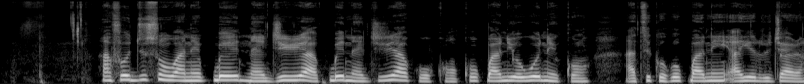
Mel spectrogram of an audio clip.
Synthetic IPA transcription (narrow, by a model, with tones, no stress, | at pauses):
a˧fo˧d͡ʒu˦sũ˦wa˦˨nĩ˧˦k͡pe˦nã˨d͡ʒi˦ɾi˦a˦˨k͡pe˦nã˨d͡ʒi˦ɾi˦a˦˨ko˨kʰã˨ko˦k͡pa˧nĩ˦o˧wo˦nĩ˦˨kã˧ | a˨ti˧ko˨ko˦k͡pa˧nĩ˦a˧je˦˨lu˧˦d͡ʒa˦˨ɾa˨˧˦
